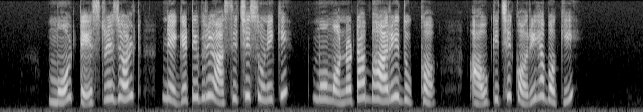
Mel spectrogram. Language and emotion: Odia, sad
